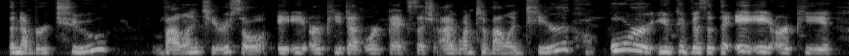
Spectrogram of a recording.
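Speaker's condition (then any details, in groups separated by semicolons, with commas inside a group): No condition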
